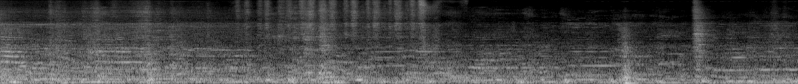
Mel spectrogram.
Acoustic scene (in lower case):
cafe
